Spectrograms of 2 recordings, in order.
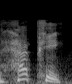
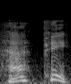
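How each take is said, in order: First: Said in the usual way. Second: "happy" as hap, then py, higher; split into two syllables. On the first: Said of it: "من مقطعين، مثل happy". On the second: Shown as a demonstration. Teacher shows learners a two-syllable adjective, broken apart. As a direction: clear pause inside "happy" after the first syllable. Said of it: "من مقطعين".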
